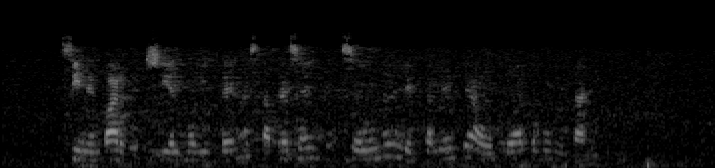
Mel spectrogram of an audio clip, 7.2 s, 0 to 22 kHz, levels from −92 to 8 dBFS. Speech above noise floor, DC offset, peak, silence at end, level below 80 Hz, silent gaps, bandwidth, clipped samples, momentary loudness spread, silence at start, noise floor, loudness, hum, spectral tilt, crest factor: 26 dB; under 0.1%; -28 dBFS; 0.5 s; -80 dBFS; none; 10 kHz; under 0.1%; 15 LU; 0.6 s; -75 dBFS; -48 LUFS; none; 0 dB/octave; 22 dB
